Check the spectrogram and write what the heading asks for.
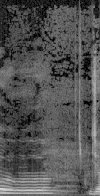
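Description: A woman's voice singing a devotional Sanskrit hymn, holding a long note that slides down in pitch and fades out about a second in; after a brief pause the next sung phrase begins near the end.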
